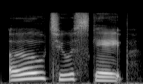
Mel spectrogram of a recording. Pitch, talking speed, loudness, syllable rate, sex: 220 Hz, 125 wpm, -15 LUFS, 4.4 syllables/s, female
